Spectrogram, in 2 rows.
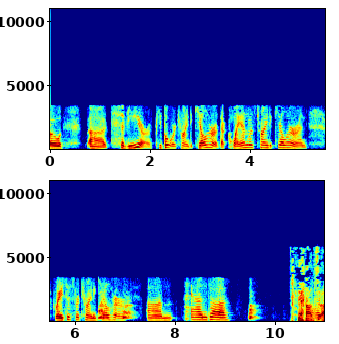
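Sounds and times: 
speech: 0.0 - 9.6, 10.3 - 10.9
dog barking in drawn-out tonal bursts: 6.4 - 7.3, 9.4 - 9.8
laughter: 10.3 - 10.9.

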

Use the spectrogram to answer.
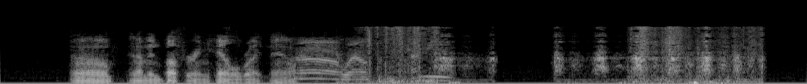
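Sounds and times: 
speech: 1.1 - 4.7, 6.3 - 7.7
rough rhythmic heavy breathing with raspy panting breaths: 4.4 - 7.7.

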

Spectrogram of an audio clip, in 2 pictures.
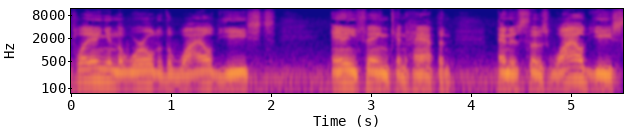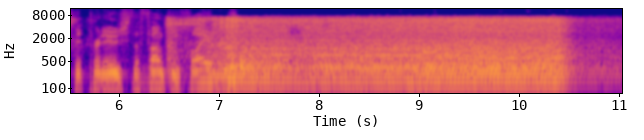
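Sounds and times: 
speech: 0.0 - 7.8
small lawnmower engine buzzing: 6.5 - 11.0.

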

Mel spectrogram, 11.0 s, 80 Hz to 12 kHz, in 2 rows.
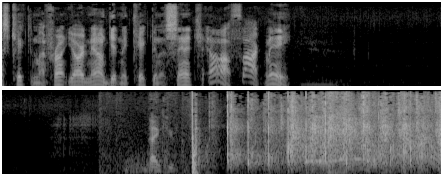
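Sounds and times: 
speech: 0.0 - 3.7, 7.3 - 8.0
audience of anti-vaxxers clapping: 8.0 - 10.9.

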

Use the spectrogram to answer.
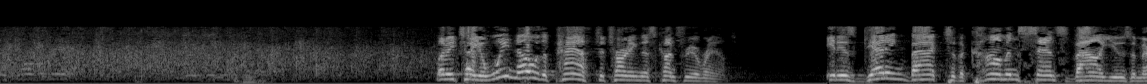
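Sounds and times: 
audience clapping at a speech: 0.0 - 5.4
speech: 4.4 - 7.3, 8.3 - 11.4.

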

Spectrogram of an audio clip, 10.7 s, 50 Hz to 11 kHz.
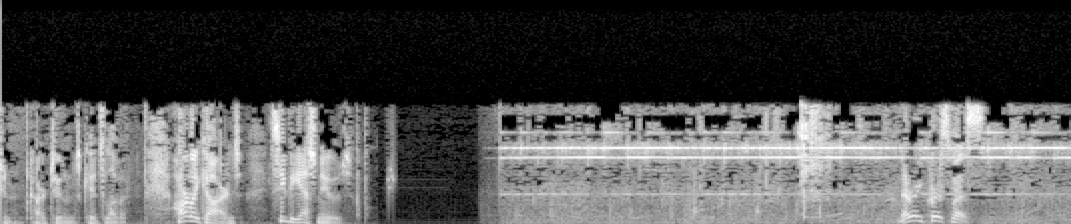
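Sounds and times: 
speech: 0.0 - 3.7, 9.0 - 10.0
handbell ringing for a Christmas charity collection: 5.0 - 10.7.

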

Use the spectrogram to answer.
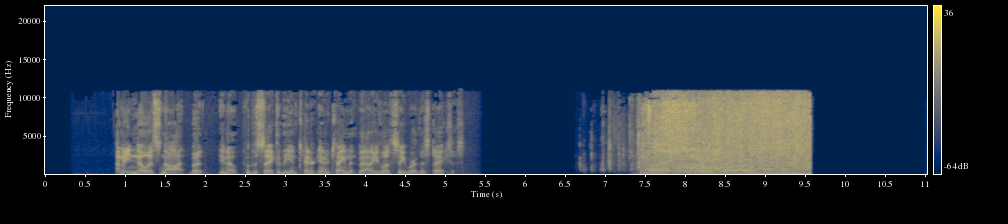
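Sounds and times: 
speech: 0.9 - 5.4
chainsaw pull-starting and running: 7.3 - 9.6.

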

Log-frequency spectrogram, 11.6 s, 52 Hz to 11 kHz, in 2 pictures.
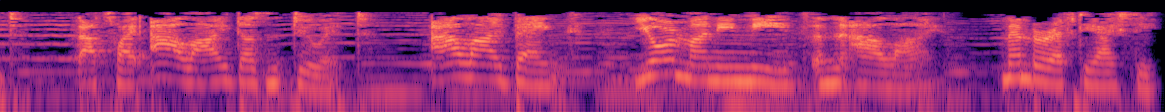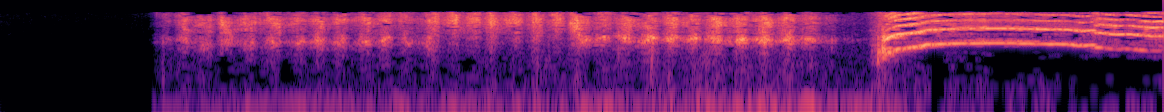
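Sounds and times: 
speech: 0.4 - 5.8
woman brushing teeth with a toothbrush: 6.6 - 10.0
woman screaming: 10.2 - 11.6.

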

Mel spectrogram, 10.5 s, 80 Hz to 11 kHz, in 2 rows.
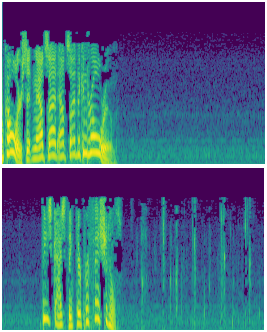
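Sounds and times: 
speech: 0.0 - 2.4, 6.0 - 7.7
mouth smacking: 7.8 - 10.5
wet crunchy chewing against the microphone: 7.8 - 10.5.

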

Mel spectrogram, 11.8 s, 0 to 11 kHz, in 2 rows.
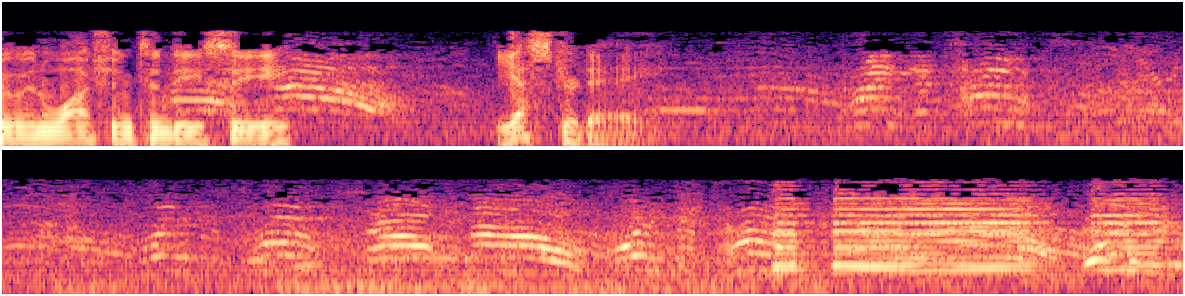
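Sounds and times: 
speech: 0.0 - 1.6, 2.4 - 3.4
crowd of protesters at a sit-in shouting and cheering in Washington D.C.: 0.8 - 2.4, 3.2 - 11.7
passing car horn blast in support of protesters: 9.7 - 11.7.

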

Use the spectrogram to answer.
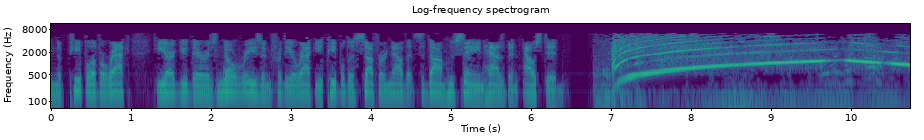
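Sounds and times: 
speech: 0.0 - 7.3
ambulance siren wailing: 6.8 - 10.7.

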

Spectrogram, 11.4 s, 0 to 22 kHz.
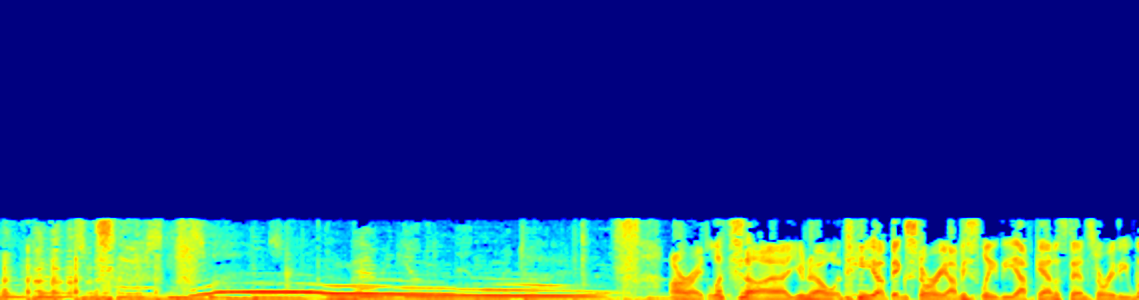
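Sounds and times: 
laughter: 0.0 - 2.1
person imitating a wolf howl: 1.3 - 6.2
speech: 7.0 - 11.3.

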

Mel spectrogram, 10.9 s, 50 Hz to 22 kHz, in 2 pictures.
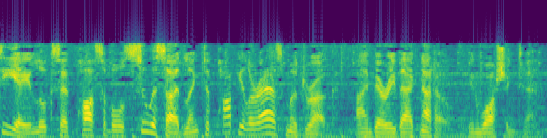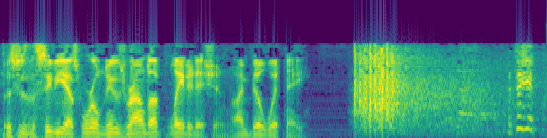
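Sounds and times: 
speech: 0.0 - 8.6, 10.6 - 10.9
gunfire as forces battle militiamen on city outskirts: 9.0 - 10.3.

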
